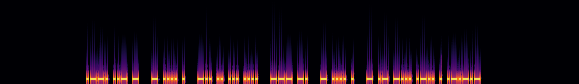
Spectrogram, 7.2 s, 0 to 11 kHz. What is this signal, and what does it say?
Morse code, heard as a keyed tone, about 50 wpm, 700 Hz. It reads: PUT THE DISH ON THE TABLE.
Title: Sentences from Top 1300 Words 50wpm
